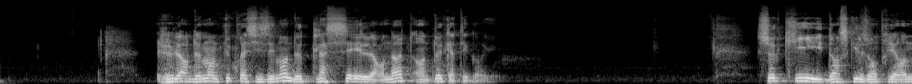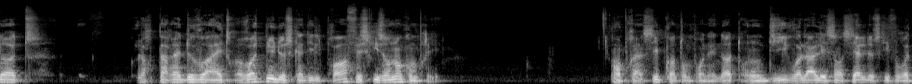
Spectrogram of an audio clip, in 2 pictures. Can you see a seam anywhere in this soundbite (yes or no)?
no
